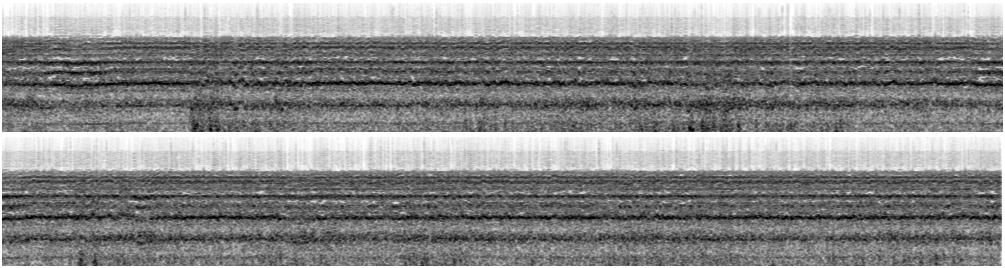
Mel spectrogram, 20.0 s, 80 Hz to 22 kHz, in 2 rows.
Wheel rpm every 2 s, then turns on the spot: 220, 220, 230, 230, 230, 230, 230, 230, 230, 230.
none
